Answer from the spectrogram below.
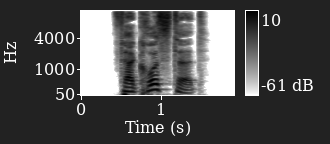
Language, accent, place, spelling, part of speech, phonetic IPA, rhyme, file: German, Germany, Berlin, verkrustet, adjective / verb, [fɛɐ̯ˈkʁʊstət], -ʊstət, De-verkrustet.ogg
- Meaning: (verb) past participle of verkrusten; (adjective) 1. encrusted, caked 2. crusty, scabby 3. decrepit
